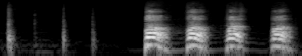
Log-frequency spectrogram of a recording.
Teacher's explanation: ऊपर के दांत प्लस नीचे का ओठ, यहां से उच्चारित होने वाली व ध्वनि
